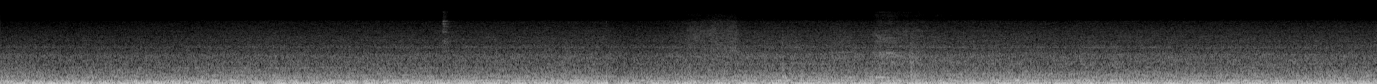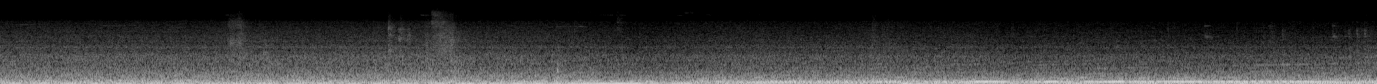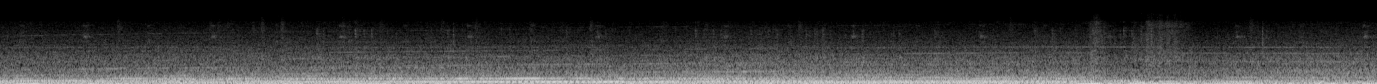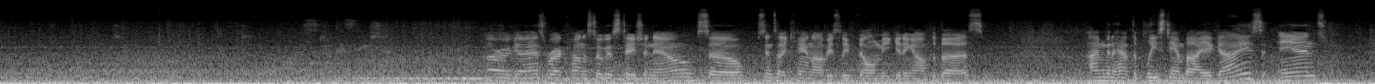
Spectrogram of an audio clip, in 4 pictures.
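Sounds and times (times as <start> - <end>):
bus drivetrain hum: 0.0 - 55.0.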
